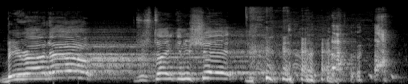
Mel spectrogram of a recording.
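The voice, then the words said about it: Guy calling out from public bathroom. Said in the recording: “This is my impression of a guy in the public bathroom. Maybe it's a large public bathroom. ... it's a crowded public bathroom”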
